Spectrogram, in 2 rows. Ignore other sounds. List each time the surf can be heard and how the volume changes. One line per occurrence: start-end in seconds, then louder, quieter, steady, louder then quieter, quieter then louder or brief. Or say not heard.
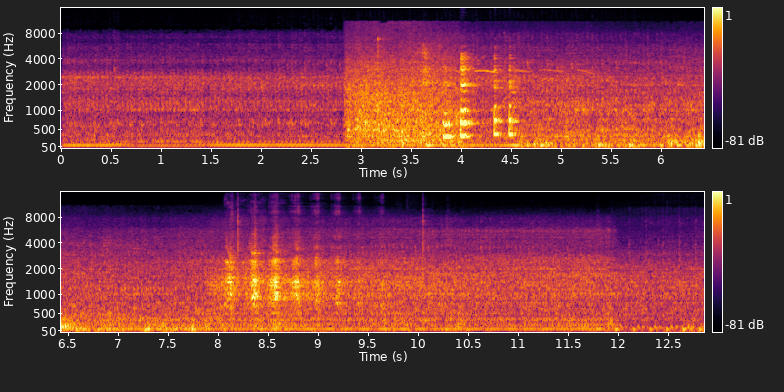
2.8-12.8 quieter.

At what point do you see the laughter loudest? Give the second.
4 s.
